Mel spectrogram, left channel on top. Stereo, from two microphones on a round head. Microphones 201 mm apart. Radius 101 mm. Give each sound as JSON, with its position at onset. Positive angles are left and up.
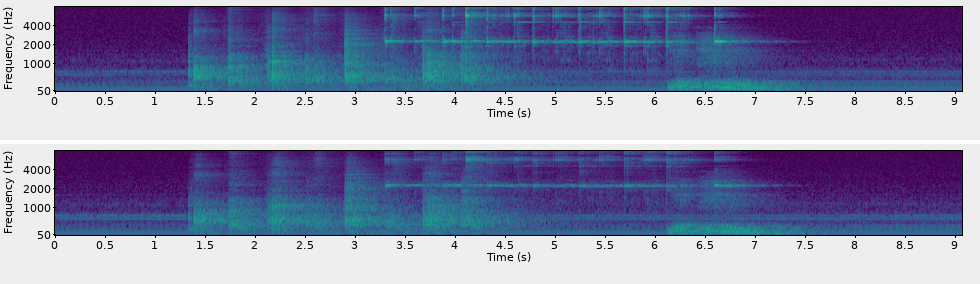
{"t": 1.3, "sound": "running footsteps", "side_deg": 55, "distance_m": 5.0}
{"t": 3.3, "sound": "cutlery clinking", "side_deg": 70, "distance_m": 1.0}
{"t": 6.1, "sound": "throat clearing", "side_deg": 55, "distance_m": 3.5}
